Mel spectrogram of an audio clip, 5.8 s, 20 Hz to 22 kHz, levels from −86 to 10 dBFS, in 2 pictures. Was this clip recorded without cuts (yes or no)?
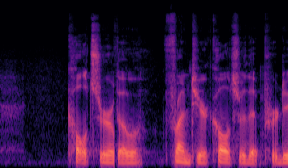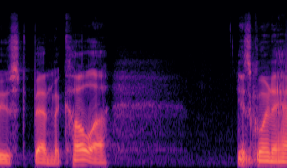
no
